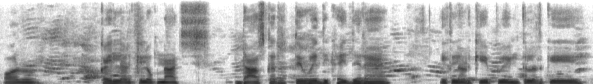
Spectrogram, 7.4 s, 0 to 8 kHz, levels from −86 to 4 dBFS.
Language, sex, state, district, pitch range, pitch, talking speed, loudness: Hindi, male, Chhattisgarh, Raipur, 110-125 Hz, 115 Hz, 145 wpm, -17 LUFS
